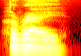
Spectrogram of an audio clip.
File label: "hooray", English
